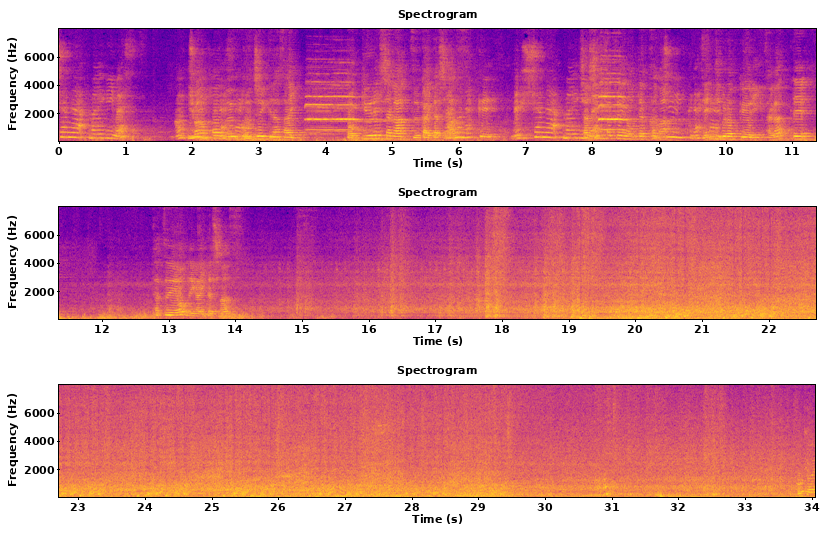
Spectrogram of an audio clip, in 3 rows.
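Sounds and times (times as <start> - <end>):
diesel train passing at speed: 11.3 - 34.0.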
